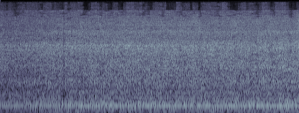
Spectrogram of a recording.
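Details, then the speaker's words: Geothermal heat pump after blower motor replacement, ramping to high speed: steady low hum with even airflow rush rising slightly at the end, no clatter or rubbing; blower spinning normally. "but I got no clattering and nothing she's spinning she's spinning like she should get ramped up like it"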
